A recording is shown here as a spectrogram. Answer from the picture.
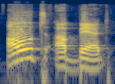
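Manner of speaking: "out of bed" slow, each word cut apart; choppy word by word. Shown as a demonstration. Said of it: "এভাবে কাটা কাটা করে বলবেন". ("out of bed" কাটা কাটা করে)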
